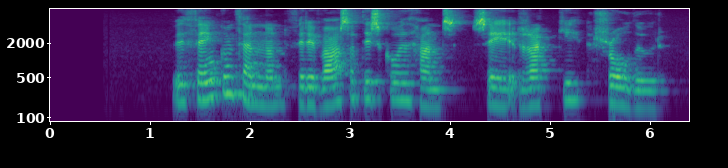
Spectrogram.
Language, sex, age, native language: Icelandic, female, 20-29, Icelandic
